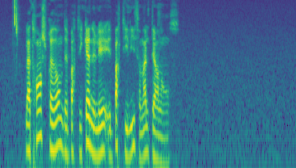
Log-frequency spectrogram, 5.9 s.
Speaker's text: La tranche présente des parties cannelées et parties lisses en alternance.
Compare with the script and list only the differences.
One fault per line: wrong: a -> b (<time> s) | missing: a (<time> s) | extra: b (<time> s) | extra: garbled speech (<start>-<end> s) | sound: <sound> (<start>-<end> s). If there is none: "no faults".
no faults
